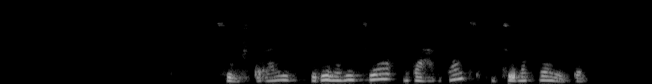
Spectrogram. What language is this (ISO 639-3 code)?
eus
